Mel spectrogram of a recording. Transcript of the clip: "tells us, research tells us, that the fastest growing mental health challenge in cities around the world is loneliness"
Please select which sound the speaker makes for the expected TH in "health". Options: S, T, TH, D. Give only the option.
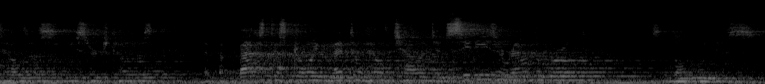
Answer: TH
